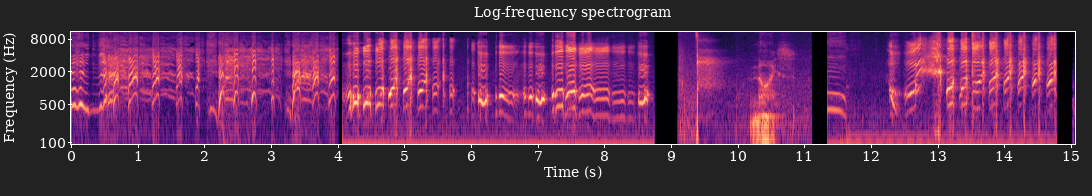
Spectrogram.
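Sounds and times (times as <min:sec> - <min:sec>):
higher-pitched laughing: 0:00.0 - 0:08.8, 0:12.2 - 0:14.8
rhythmic laughing: 0:00.4 - 0:08.8, 0:12.3 - 0:14.8
low hum: 0:04.1 - 0:08.7, 0:11.4 - 0:12.8.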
